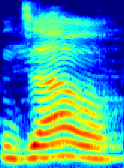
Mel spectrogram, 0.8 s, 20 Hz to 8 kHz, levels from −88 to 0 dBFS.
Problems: constant background noise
